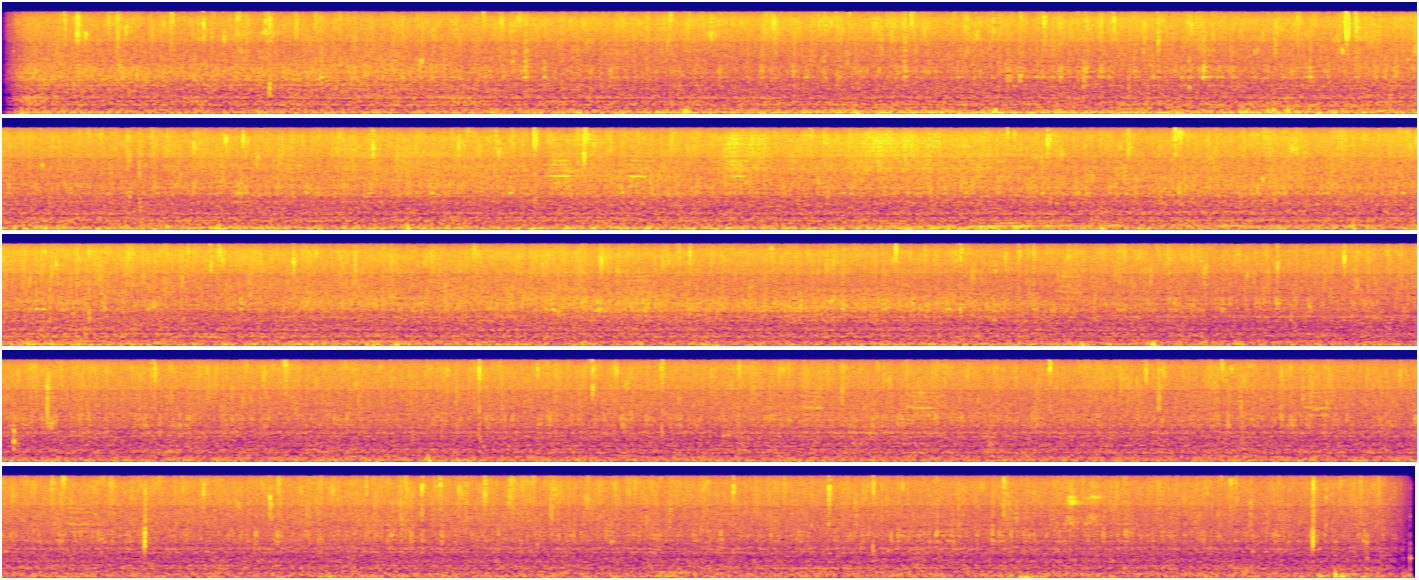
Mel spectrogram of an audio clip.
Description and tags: Rain (frontdoor)
This is a recording of rain outside my front door. There are a few bird sounds in there as well.
weather, rain, birds, nature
